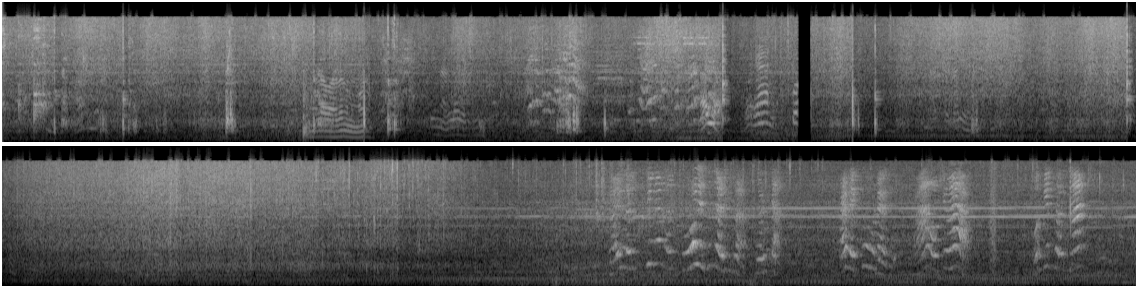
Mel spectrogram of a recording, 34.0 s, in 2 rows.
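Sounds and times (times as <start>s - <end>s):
vegetables sizzling in oil: 0.0s - 34.0s
metal spatula scraping pan: 8.2s - 10.9s.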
